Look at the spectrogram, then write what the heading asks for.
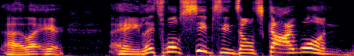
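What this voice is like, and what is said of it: Put-on British accent. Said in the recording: “I need to have a better British accent ... I think I've got an okay one.”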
